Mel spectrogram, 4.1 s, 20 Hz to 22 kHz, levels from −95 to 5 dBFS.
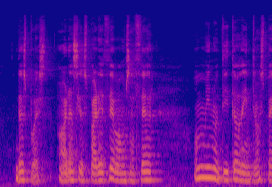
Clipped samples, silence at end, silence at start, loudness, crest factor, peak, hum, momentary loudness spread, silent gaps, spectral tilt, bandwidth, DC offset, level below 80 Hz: under 0.1%; 0 s; 0.25 s; -37 LUFS; 14 dB; -24 dBFS; none; 8 LU; none; -5 dB/octave; 16 kHz; under 0.1%; -70 dBFS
